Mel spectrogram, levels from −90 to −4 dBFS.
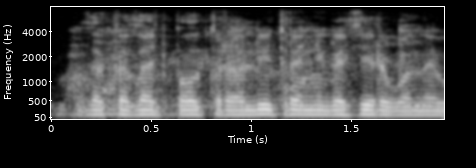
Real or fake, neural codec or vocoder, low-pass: fake; codec, 16 kHz, 16 kbps, FunCodec, trained on Chinese and English, 50 frames a second; 7.2 kHz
